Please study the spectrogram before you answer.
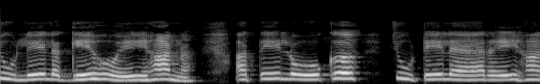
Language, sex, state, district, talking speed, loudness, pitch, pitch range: Punjabi, female, Punjab, Pathankot, 110 wpm, -16 LUFS, 225 Hz, 210-245 Hz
